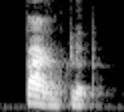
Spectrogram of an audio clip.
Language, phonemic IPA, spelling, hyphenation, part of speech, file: Dutch, /ˈpaː.rə(n)ˌklʏp/, parenclub, pa‧ren‧club, noun, Nl-parenclub.ogg
- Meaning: swingers' club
